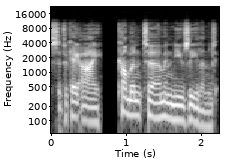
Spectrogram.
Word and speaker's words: cestui que: Doe Otto Jane one says to UK trust pronounced SATA ki common term in New Zealand and Australia to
